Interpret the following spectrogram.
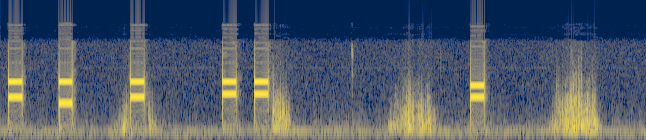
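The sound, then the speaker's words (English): Six short, bright dual-pitched telephone keypad beeps tapped out at an uneven pace as a subscriber PIN is entered to join a conference call, with soft breathy hiss swells and a low hum between the presses. “Please enter your subscriber PIN followed by the pound sign.”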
